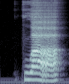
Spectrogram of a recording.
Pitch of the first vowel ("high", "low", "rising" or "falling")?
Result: low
